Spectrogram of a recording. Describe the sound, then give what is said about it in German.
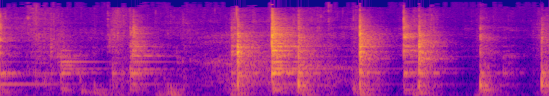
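Stirring vegetarian goulash seasoned with paprika powder in a pot, the spoon making a run of quiet clinks and scrapes against the pot that grow sharper and more rhythmic toward the end. “So, ein bisschen umrühren.”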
